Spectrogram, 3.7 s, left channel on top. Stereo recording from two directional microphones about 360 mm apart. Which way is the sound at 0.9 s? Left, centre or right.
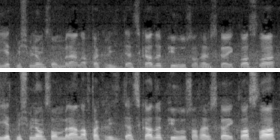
Right.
